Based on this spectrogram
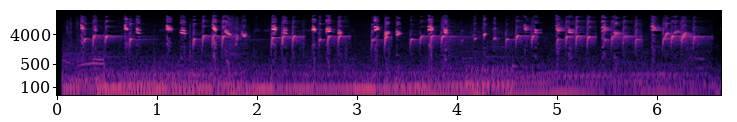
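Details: European goldfinch delivering continuous batbata-style song without pauses: rapid tinkling twitters and buzzy chirps in quick bursts, with short liquid trills repeated throughout; faint low hum underneath.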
